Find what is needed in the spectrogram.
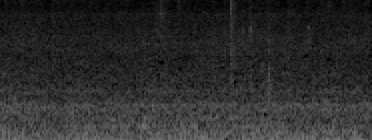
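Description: Faint, steady outdoor background noise: a low rumble under a soft hiss, with no distinct sound event.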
